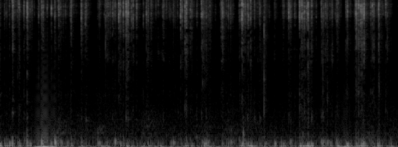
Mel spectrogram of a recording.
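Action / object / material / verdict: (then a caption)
scrape / small plastic round hair brush with bristles / plastic / none. Long nails scratch and flick the toothed rim and dark central bristles of a small round pink plastic hair brush held in both hands. The result is a steady run of quick, dry, bright scratches and crisp clicks with almost no ring, over a soft low rumble.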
